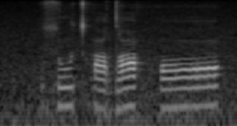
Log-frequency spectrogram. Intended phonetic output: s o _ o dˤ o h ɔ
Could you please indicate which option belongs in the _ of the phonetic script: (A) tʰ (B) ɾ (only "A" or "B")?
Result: A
